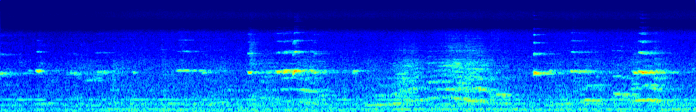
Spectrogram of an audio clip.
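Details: Noisy, squealing escalator at the Fatih bridge metro entrance, Istanbul: intermittent high squeaks and chirps over a steady mechanical rumble.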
